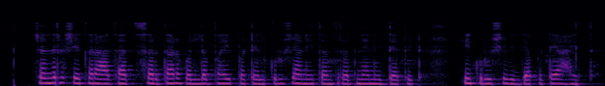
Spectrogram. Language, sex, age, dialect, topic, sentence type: Marathi, female, 25-30, Northern Konkan, agriculture, statement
